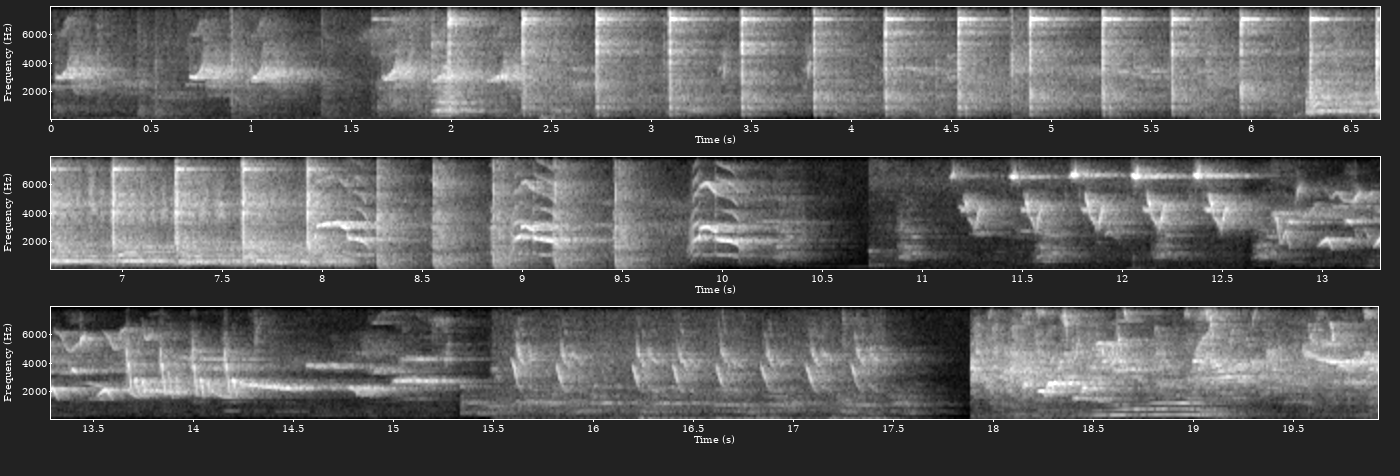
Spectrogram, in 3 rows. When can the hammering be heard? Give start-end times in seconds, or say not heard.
1.6-9.6.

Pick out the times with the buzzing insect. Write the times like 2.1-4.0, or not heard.
not heard.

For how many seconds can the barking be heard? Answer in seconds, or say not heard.
9 s.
